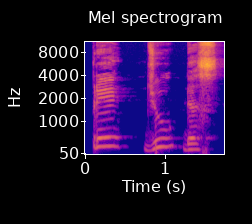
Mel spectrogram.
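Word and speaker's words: prejudice: आपको बता दूं कि यहां पर जो आई है ये साइलेंट है हमें यहां पर आई का उच्चारण नहीं करना तो पूरी मीनिंग क्या बनी प्रजुडस प्रजुडस प्रजुडस प्रजुडस का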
